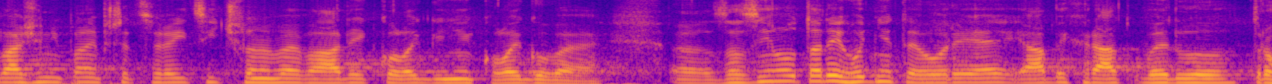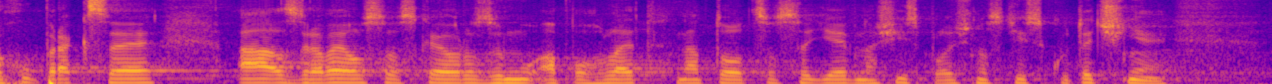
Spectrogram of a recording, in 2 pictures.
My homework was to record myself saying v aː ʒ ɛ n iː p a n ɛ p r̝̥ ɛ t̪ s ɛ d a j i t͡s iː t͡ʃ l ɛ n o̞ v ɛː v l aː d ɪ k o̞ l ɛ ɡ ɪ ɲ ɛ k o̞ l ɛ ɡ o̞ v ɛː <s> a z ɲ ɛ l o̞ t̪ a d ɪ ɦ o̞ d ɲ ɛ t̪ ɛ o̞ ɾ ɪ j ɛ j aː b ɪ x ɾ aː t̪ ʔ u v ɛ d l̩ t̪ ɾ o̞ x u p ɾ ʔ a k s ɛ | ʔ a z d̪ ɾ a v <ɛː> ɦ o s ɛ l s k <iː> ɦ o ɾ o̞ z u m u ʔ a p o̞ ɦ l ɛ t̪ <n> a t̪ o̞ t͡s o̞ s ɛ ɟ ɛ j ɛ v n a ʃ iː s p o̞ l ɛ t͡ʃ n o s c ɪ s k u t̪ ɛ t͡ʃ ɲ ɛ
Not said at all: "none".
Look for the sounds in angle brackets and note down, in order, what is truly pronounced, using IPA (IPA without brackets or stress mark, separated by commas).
z, ɛː, ɛː, n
